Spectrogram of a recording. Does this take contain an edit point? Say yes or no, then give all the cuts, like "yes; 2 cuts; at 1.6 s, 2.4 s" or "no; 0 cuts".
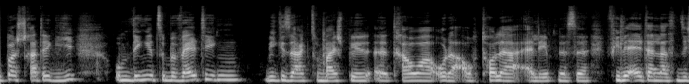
no; 0 cuts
